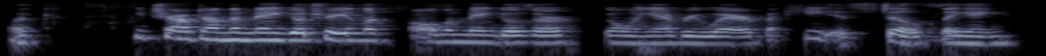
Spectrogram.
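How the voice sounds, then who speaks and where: A woman's voice: mid-range voice, highs cut off. A woman storyteller reading a picture book aloud expressively, stretching key words and chatting to young listeners. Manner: animated, drawn-out emphasis. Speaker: children's storyteller.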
